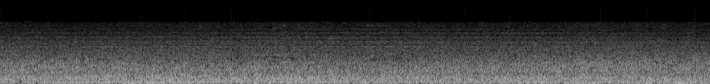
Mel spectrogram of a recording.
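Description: A train running past, a steady, even noise heaviest at the low end, with no horn or separate wheel clacks standing out.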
